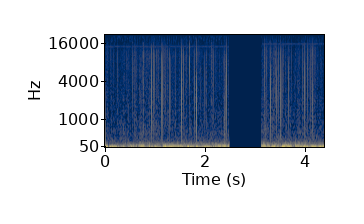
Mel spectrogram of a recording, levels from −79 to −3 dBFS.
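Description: At 2.47 s the sound cuts out abruptly and stays silent until 3.12 s, a gap of about 0.64 s. This is a playback stall, most likely the player running short of data or having its output thread held up, so nothing reached the output until it recovered. On a waveform the trace drops to a flat line for that span. A spectrogram shows a clean vertical band with no energy at any frequency.

From 3.12 s to the end, the audio resumes but runs at 1.1 times normal speed. That is catch-up at higher speed: the player works through its backlog by resampling faster, so pitch rises with tempo, roughly one and a half semitones. Events sound hurried and slightly higher. On a spectrogram, harmonics and other frequency features sit proportionally higher and look compressed in time. The waveform's features are packed more tightly than in the first 2.47 s.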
